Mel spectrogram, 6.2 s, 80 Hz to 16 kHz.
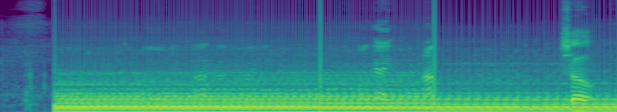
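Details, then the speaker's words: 2016 Nissan Maxima, 301,000 miles: loud, deep raspy drone at steady idle, far louder than stock; exhaust pipe rotted through with a large hole on top; exhaust leak. "Uh it's really loud. The exhaust on this rotted out in a real real bad spot."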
